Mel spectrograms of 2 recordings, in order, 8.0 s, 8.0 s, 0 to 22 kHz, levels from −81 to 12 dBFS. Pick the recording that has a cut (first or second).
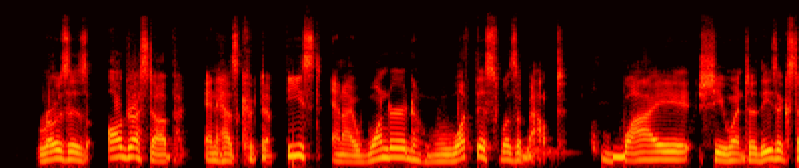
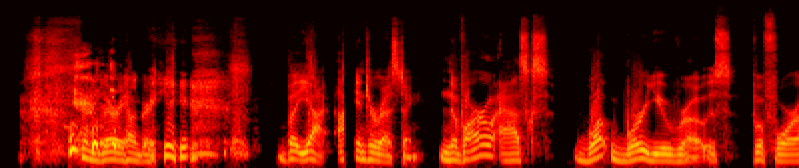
second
